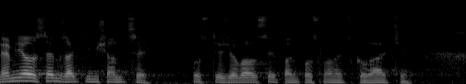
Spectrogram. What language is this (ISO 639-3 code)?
ces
